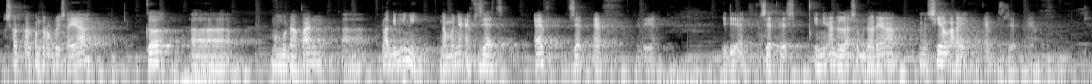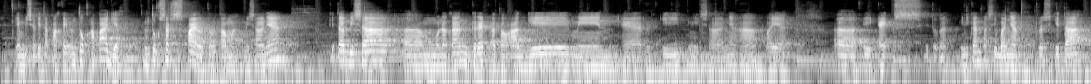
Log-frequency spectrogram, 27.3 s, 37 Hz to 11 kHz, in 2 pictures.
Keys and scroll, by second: 8.7-10.2 typing, 12.2-13.0 typing, 13.7 Return, 16.1 ctrl+d, 19.1 a, 19.7 g, 20.8-22.9 typing, 24.3-27.2 typing.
